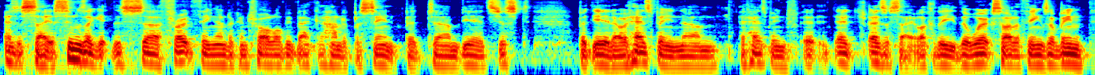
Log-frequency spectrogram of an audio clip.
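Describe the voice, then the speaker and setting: A middle-aged man streaming a game, chatting casually with a slightly hoarse voice that is on the mend, rambling with many restarts. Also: low-pitched, fairly even intonation. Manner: rambling, halting, lots of restarts and fillers. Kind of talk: casual live-stream chat.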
